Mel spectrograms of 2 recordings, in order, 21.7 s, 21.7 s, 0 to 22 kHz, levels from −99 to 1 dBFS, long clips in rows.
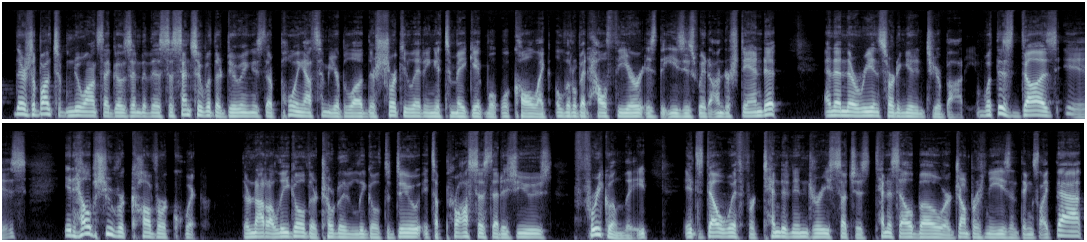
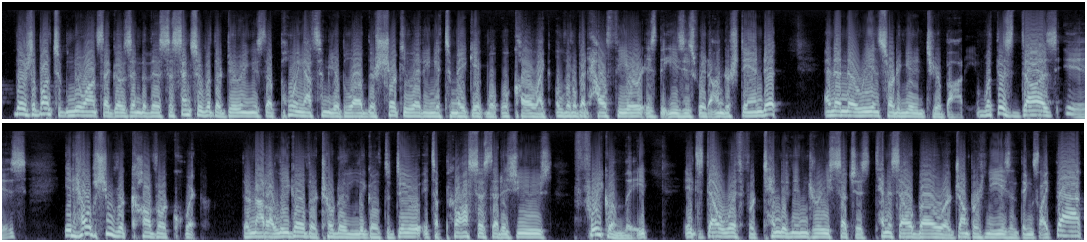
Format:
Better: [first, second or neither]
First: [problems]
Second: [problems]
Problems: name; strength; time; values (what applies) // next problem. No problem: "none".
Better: first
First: none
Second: distortion; heavy; 6 dB below the speech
